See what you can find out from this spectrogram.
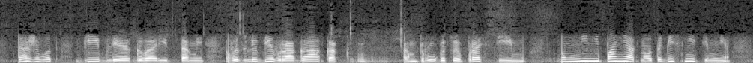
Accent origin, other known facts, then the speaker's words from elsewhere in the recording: Moscow, Russia; Мы старые москвичи, очень древние москвичи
